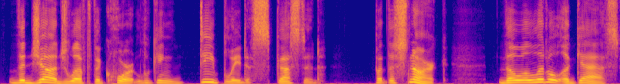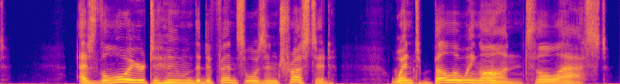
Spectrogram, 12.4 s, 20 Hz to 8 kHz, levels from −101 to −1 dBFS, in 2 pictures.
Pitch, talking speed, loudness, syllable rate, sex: 175 Hz, 145 wpm, -19 LUFS, 4.4 syllables/s, male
